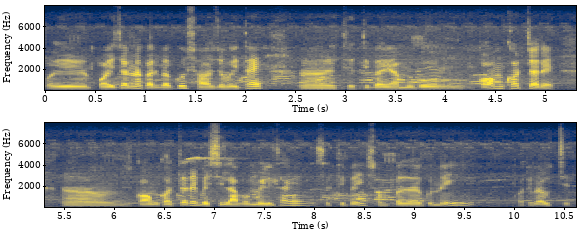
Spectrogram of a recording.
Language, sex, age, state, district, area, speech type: Odia, male, 18-30, Odisha, Kendrapara, urban, spontaneous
